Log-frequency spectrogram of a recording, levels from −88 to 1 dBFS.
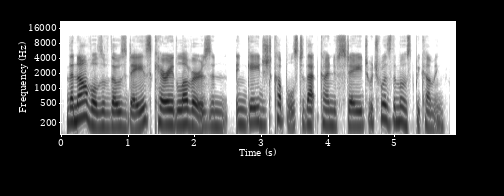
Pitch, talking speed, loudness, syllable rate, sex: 185 Hz, 205 wpm, -19 LUFS, 5.4 syllables/s, female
